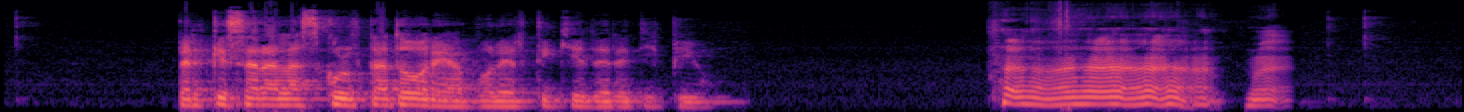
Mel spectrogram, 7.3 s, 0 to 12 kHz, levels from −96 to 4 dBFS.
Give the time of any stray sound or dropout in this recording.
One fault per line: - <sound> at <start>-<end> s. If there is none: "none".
- laugh at 4.9-6.5 s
